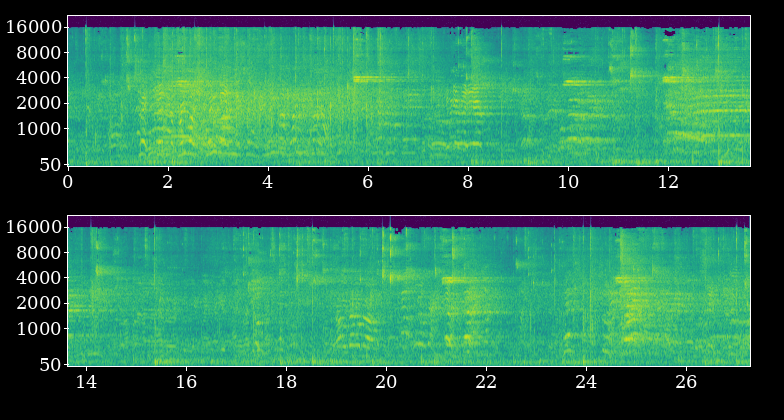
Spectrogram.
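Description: Adult players call out and shout in a large echoing gym.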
